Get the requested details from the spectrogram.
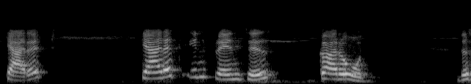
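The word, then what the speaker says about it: carotte: next we have carrot carrot in french is karuth the spelling is almost the same only difference is of e right so and pronunciation is entirely different in english it is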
